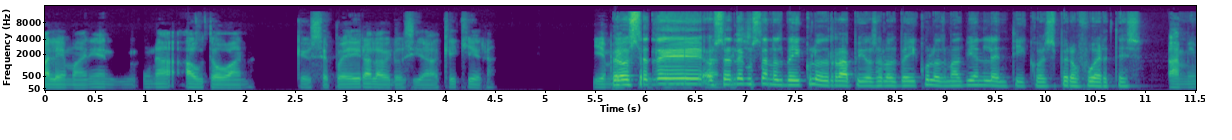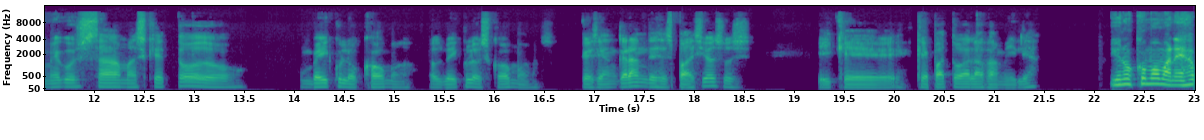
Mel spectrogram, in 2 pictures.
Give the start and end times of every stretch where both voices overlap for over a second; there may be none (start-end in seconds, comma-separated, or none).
5.7-7.1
